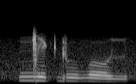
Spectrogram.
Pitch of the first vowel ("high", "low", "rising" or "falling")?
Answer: low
